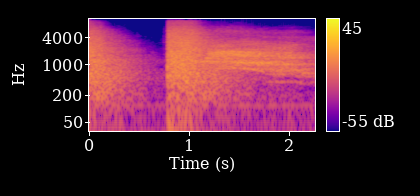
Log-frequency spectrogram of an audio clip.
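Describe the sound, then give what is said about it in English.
A single pistol shot fired in a moonlit cemetery: a loud, sharp crack that rings out in a long, slowly fading decay. “Watson, there's Hugo Gibbon running through the cemetery in the moonlight. Quick, fire your pistol.”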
